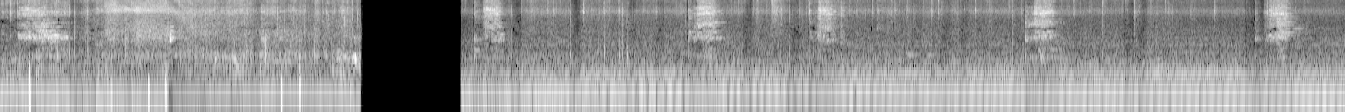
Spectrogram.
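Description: Egg omelettes sizzling in oil on a black iron pan, with a metal spatula scraping across the pan every second or two. The sound drops out completely for about a second near the start.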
